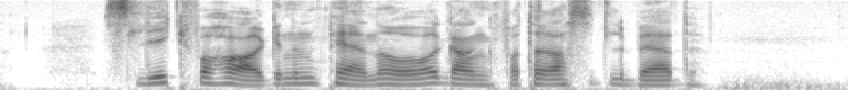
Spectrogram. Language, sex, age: Norwegian, male, 23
